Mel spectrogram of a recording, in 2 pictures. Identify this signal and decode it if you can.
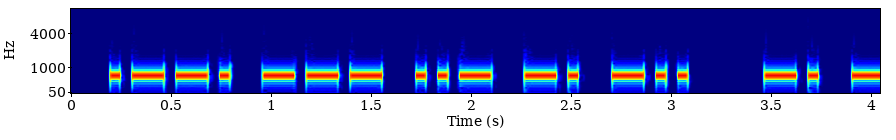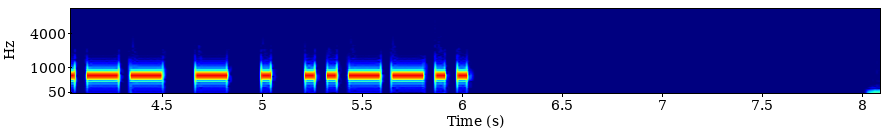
Morse code, heard as a keyed tone, about 21 wpm, 700 Hz. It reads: POUND NOTE?
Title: Sentences from Top 1000 Words - Review Part 2 - 22wpm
